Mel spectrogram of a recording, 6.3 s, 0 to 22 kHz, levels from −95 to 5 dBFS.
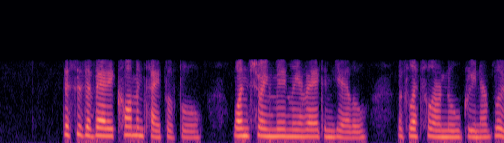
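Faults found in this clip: GSM full-rate codec throughout the speech: buzzy, gravelly roughness, nothing above 3.8 kHz. Pulse-driven vocal-tract model, sounds like 13 kbps full-rate coding. Plainly audible damage.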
